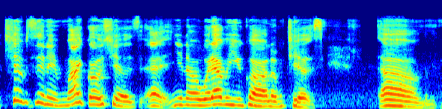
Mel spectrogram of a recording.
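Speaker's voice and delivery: ordinary talk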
